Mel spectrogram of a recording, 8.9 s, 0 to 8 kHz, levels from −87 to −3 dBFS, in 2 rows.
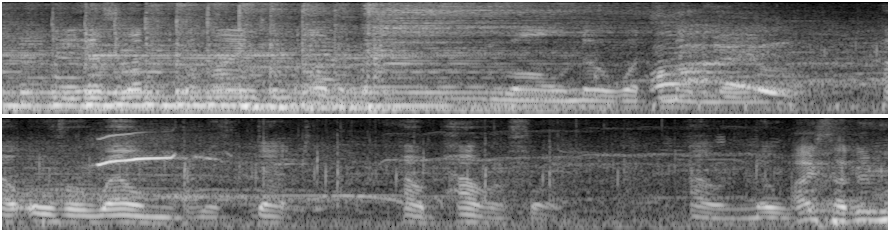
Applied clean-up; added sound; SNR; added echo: none; Cheering; -5 dB; reverberation time 0.2 s.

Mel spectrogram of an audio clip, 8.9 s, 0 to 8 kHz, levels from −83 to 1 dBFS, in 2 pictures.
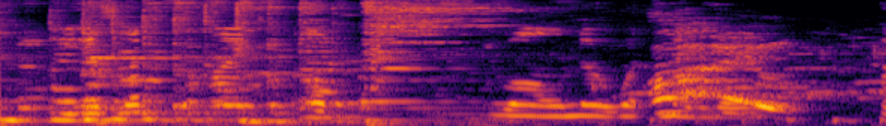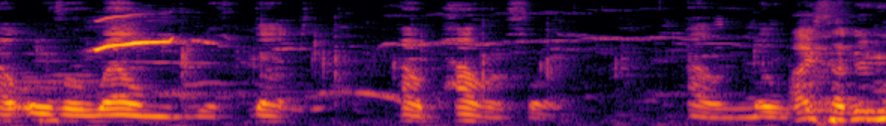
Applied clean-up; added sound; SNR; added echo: classical method WPE with log-MMSE.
